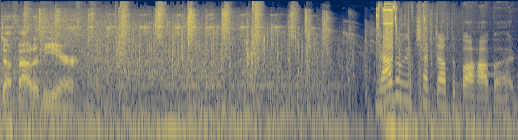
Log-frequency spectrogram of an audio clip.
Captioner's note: gravel & dirt sputter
